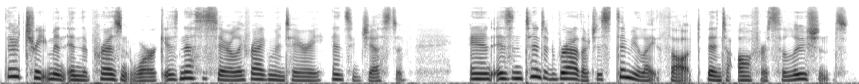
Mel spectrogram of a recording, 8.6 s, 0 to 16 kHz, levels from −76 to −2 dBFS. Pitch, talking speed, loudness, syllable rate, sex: 210 Hz, 155 wpm, -18 LUFS, 5.6 syllables/s, female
